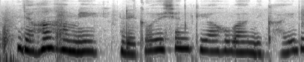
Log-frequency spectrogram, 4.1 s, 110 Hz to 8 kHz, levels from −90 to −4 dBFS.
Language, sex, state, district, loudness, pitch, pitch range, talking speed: Hindi, female, Maharashtra, Gondia, -15 LUFS, 240 Hz, 225-265 Hz, 105 wpm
